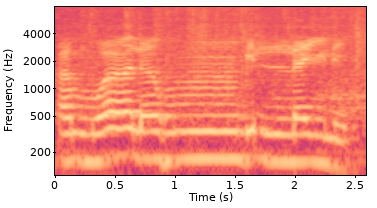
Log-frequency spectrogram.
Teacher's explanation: mim mati berjumpa dengan huruf ba, merupakan hukum ikhfa syafawi dan perlu dibaca dengan dengung 2 harakat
